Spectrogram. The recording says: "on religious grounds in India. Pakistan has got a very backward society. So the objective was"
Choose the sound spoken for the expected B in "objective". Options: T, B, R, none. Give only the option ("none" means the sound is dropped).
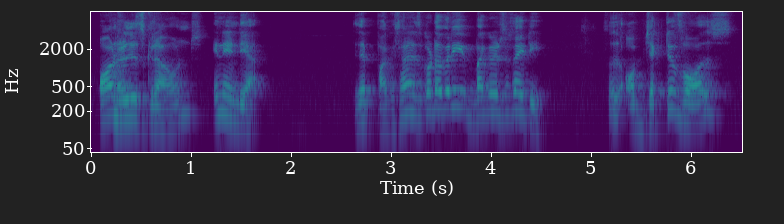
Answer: B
